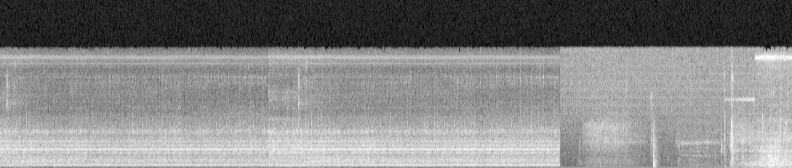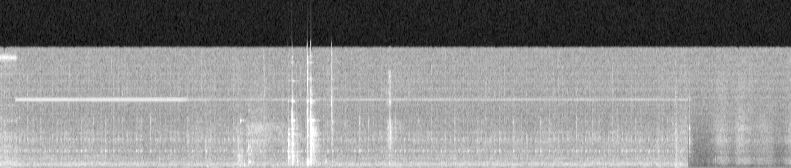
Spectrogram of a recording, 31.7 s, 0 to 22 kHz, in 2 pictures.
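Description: Milling machine spindle running with a steady motor whine while a small spot drill cuts a metal part. After a cut about eleven seconds in, the machine runs again as a 3/16-inch reamer goes through the hole, with a brief scraping of the cut and a few sharp clicks.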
